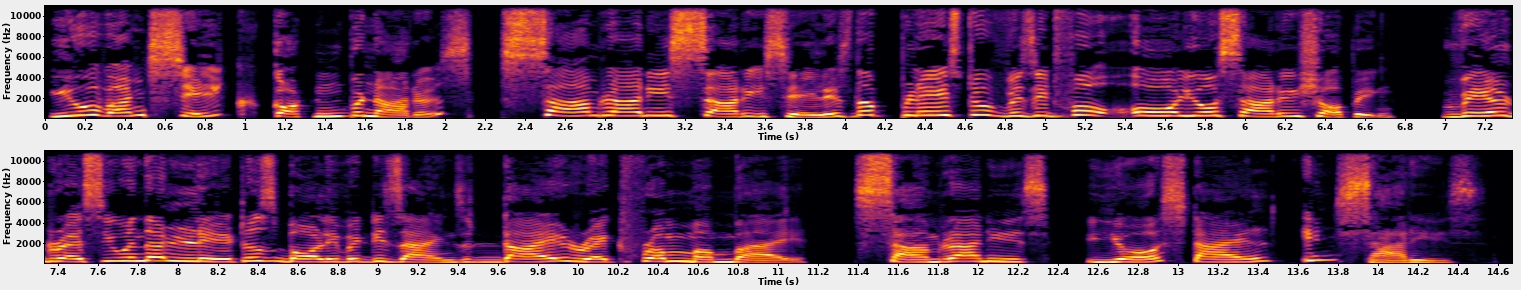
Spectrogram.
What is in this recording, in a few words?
Hardsell Indian, voice artist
